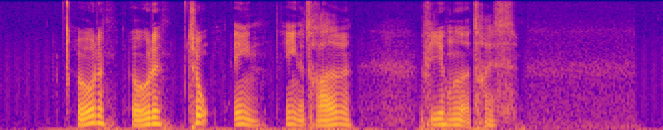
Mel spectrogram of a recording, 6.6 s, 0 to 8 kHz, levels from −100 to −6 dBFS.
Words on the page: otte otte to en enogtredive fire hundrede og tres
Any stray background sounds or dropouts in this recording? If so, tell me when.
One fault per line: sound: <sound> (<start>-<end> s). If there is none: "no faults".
no faults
